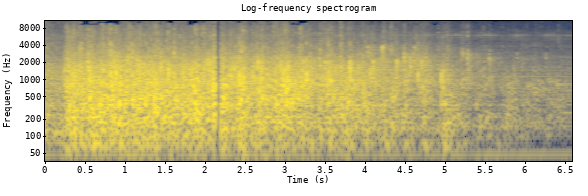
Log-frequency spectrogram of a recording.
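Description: A hall full of people applauding, the clapping rising sharply just after the start and dying away over the last second or two. The sound drops out for an instant about two seconds in.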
